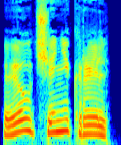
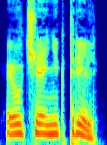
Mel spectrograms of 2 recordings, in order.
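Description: First: "Элченикрель" said slowly, with "че" and no "т"; careful, slow "Элченикрель", ending in a clean "крель"; correcting the name. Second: "Элчайниктрель", with "чай" and an extra "т"; mispronounced name. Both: A narrator's reading. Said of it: "поправил он меня".

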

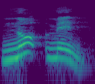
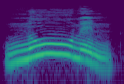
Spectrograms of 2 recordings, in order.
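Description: First: نؤمن with glottal stop; Hafs reading. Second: نومن without hamza, long slow u; Warsh reading. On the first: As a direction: say نؤمن with hamza. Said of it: "في حفص بيقول إيه". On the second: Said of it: "أما في ورش يقول نومن". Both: Shown as a demonstration.

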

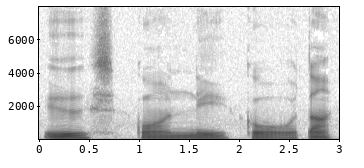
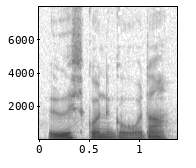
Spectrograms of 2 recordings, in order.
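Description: First: "U, S, Kwa, Ni, Ko, Ta" stretched, syllables distinct; slow sounding-out. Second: "U-S-Kwa-Ni-Ko-Ta" blended into one word; joined-up pronunciation. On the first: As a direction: draw out each piece of "U-S-Kwa-Ni-Ko-Ta". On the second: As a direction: say "U, S, Kwa, Ni, Ko, Ta" with no breaks. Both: Shown as a demonstration. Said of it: "It's pronounced like this".

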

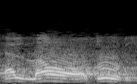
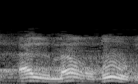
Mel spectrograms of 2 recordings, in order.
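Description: First: المغضوب with an over-thick ghayn smeared into a dark vowel; faulty ghayn. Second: المغضوب with a fully voiced, moderately heavy ghayn; correct ghayn. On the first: Tajweed teacher showing the mistaken reading, faulty ghayn. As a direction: blur the gh of المغضوب. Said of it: "تقرأ لحنا". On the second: Tajweed teacher giving the example, correct ghayn. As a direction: sound the gh in المغضوب cleanly. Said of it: "مثال". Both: Shown as a demonstration.

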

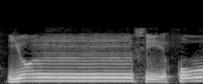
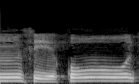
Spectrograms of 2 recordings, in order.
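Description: First: Very slow ينفقون with the nun hidden in a long nasal hum; slow tajweed recitation; Quranic recitation. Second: ينفقون drawn out very slowly with a held nasal ghunna; slow repeated tajweed recitation; Quranic recitation, a second take. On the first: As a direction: recite ينفقون, holding the ghunna before the F. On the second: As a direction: recite ينفقون again, stretching the hidden nun. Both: Shown as a demonstration. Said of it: "الإخفاء".

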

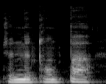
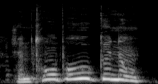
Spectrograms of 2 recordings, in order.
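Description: First: Firm statement at normal pitch; firm insistence. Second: High, loud, swooping sarcasm; bitter irony. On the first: Widow insisting to Clara she is right, firm. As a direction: state it squarely, without the mockery. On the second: Widow rejecting Clara's doubt, bitterly ironic. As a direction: scoff loudly at the very idea. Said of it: "avec une ironie amère". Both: A narrator's reading.

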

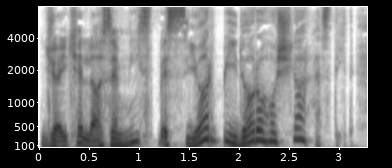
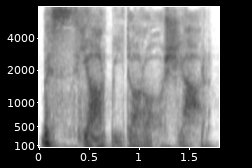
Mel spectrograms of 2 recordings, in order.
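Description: First: Higher, sharp reproach; blurted reproach. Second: Whispered repeat. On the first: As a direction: blurt it out in anger. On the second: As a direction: repeat "بسیار بیدار و هوشیار" as a voiceless whisper. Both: A narrator's reading. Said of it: "از زبانش پرید و گفت".

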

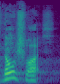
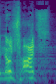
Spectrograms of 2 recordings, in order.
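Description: First: Very soft, low and tender; gentle consolation. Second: Curt imperative, unsoftened; firm command. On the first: Preacher showing the same words as comfort, gently. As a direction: soothe with a quiet, low voice. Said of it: "mas é um consolo". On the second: Preacher contrasting an order with comfort, firmly. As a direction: give it as a brief order. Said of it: "É totalmente dizer". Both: Shown as a demonstration.

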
